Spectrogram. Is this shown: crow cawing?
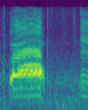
yes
